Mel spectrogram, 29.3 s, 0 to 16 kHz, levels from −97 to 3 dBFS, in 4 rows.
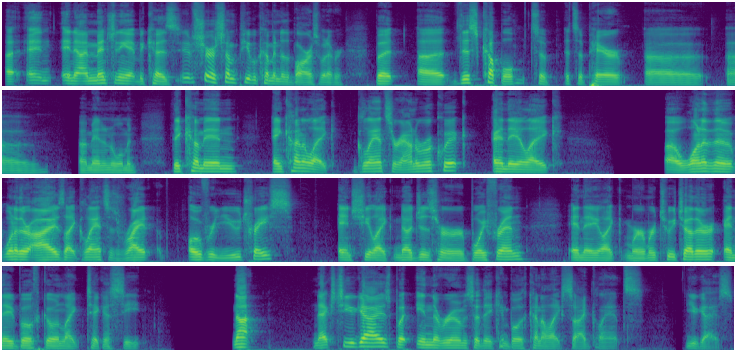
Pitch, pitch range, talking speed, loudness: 110 Hz, 95-125 Hz, 205 wpm, -22 LUFS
